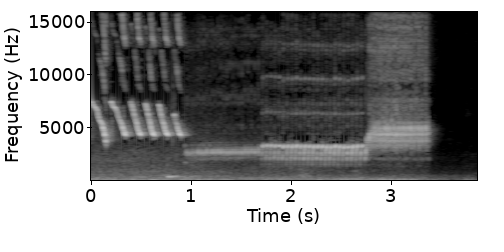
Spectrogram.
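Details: Canary song in the wild, beginning with quick falling notes, then a long steady mid-pitched rolling trill, a slightly higher buzzy trill, and a short high bright tour before stopping abruptly.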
